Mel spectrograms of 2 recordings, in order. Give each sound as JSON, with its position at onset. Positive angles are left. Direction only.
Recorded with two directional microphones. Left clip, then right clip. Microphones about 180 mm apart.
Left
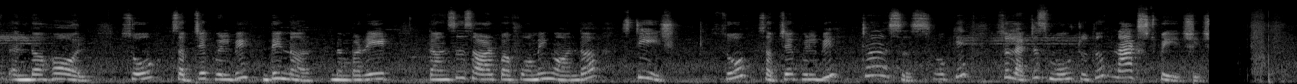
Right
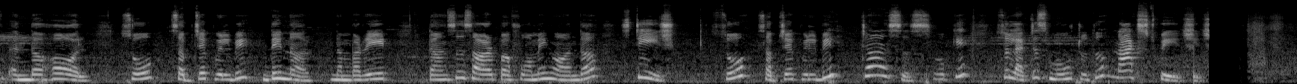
{"t": 0.1, "sound": "a woman's voice", "side_deg": -35}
